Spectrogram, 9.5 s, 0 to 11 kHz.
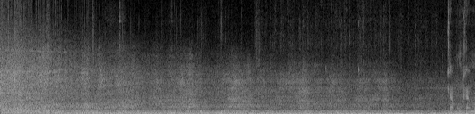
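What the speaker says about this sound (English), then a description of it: "Look at the difference in the takeoff distance with the E190," An Embraer E190-E2 jet airliner taking off at London City Airport gives a loud, sustained engine roar with a broad rumbling hiss that holds steady throughout, while a voice talks over it.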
